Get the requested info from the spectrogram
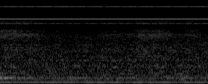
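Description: Steady faint background hiss with a low hum and a thin high-pitched whine: room tone in a pause between words.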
